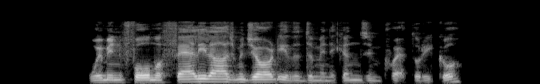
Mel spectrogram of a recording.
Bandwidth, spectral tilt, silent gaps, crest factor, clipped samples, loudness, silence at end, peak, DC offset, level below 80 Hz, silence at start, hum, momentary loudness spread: 8 kHz; -5 dB/octave; none; 18 dB; under 0.1%; -19 LUFS; 0.8 s; -2 dBFS; under 0.1%; -60 dBFS; 0.9 s; none; 12 LU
